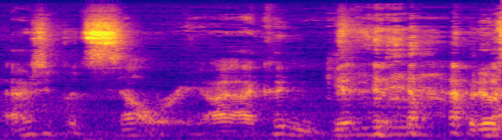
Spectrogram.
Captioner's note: laughter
